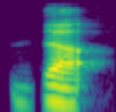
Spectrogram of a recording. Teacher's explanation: നാവിന്റെ അറ്റം മേലെ മുൻപല്ലിന്റെ മുരട്ടിലാണ്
